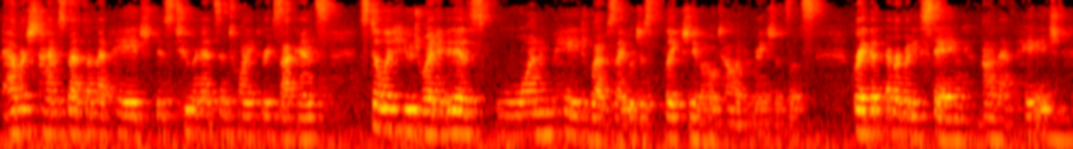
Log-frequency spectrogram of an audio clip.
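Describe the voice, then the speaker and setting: Over noticeable background noise and audible room echo, a woman with a very deep, low pitch talks at a fairly quick pace with ordinary pitch variation. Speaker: venue sales manager presenting report. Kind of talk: formal report to commission. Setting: council chambers meeting. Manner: loud.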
